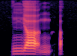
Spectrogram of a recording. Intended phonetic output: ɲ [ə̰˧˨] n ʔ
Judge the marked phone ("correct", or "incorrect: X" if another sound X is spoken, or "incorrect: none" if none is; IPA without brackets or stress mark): incorrect: a̰˧˨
